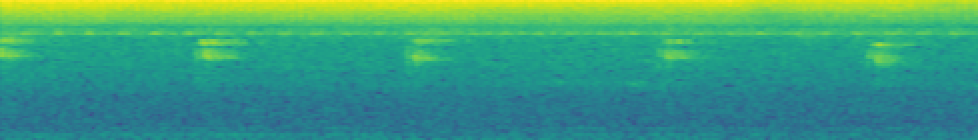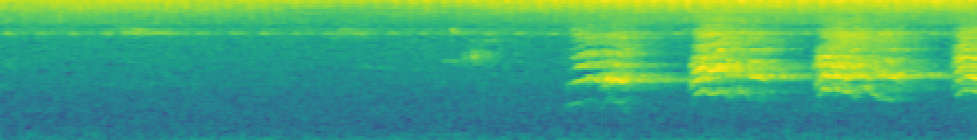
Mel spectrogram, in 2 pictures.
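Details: A red-shouldered hawk (Buteo lineatus) in Craighead Forest Park gives faint, thin notes at a distance, then four loud, harsh, screaming notes in quick succession near the end over a quiet background hiss.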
